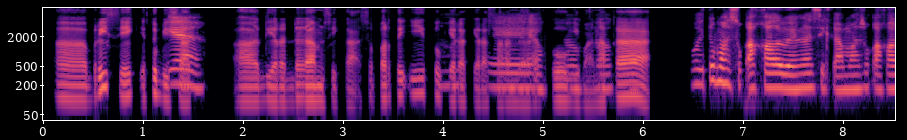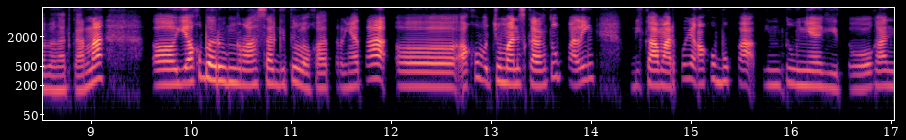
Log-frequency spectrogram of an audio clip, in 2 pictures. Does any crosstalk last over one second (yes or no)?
yes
